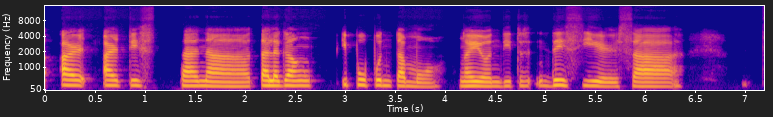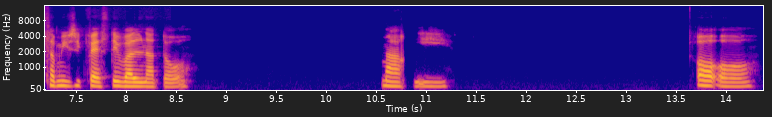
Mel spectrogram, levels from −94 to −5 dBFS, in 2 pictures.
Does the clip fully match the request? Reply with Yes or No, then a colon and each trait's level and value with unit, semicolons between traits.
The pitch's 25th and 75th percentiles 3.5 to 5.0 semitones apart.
No: average, 2.7 semitones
